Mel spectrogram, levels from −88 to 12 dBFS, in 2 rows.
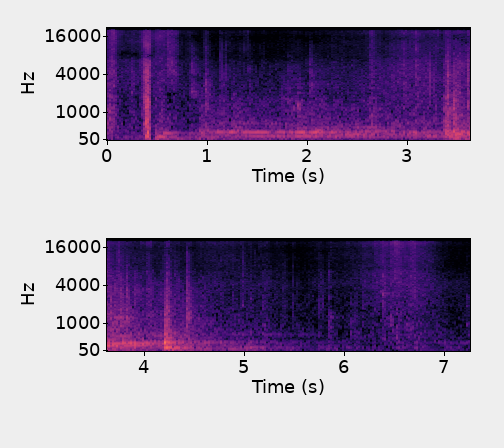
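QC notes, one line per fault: Throughout, generation loss: the sound is swirly, smeared and hollow, and attacks blur. This is likely repeated MP3 re-encoding, about seven passes at a rate that fits 96 kbit/s. Each pass adds noise and spectral holes. Nothing is heard above 20.1 kHz.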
